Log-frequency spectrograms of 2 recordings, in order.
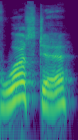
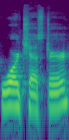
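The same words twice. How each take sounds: First: The name is said in a short, clipped form. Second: The name is said fully, following its spelling. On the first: The speaker calls it right. "the Earl of Worcester" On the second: The speaker calls it wrong. "not Worcester"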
